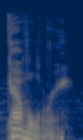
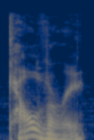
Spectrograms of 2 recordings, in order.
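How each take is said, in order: First: The L sound comes after the V sound. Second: The L sound comes before the V sound. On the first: The speaker calls it right. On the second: The speaker calls it wrong.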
